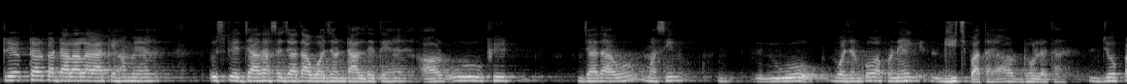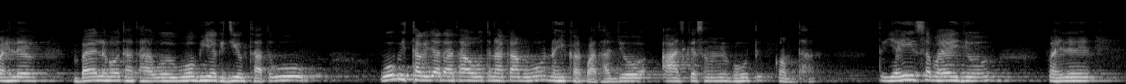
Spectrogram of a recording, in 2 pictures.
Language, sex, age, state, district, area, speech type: Hindi, male, 18-30, Bihar, Samastipur, rural, spontaneous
